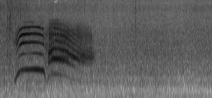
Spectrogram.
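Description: Two short, high-pitched animal-like calls in quick succession: the first holds a level pitch, the second slides down in pitch.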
